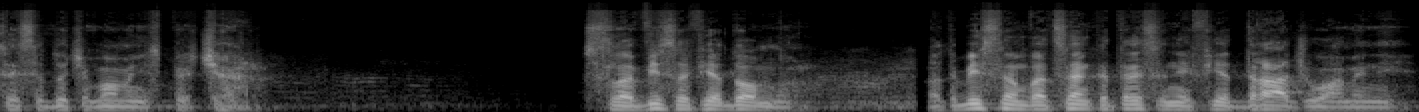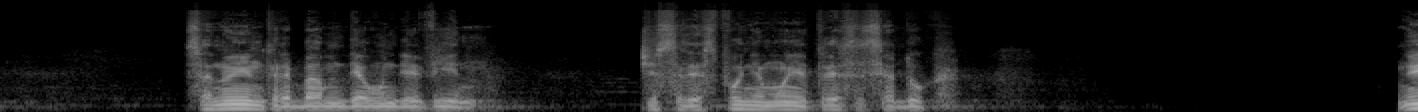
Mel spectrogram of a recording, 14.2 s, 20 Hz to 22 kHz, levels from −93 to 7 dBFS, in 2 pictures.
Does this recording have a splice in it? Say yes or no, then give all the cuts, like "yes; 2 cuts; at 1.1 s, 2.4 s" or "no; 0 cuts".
yes; 2 cuts; at 2.9 s, 4.5 s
